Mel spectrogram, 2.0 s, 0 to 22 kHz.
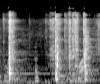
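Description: A firebrick clanking against the metal firebox and grate of a Landmann Vinson 500 offset smoker: one sharp knock, then a metallic ring that hangs on for over a second.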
